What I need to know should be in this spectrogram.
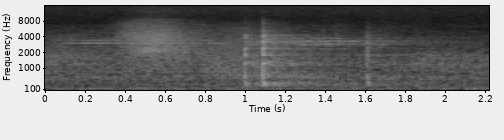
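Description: A ruler taps against a board.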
